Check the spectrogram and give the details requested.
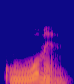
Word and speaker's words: woman: woman you have one woman use the u sound like good and book w w w woman the second syllable is relaxed and closed woman one woman but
